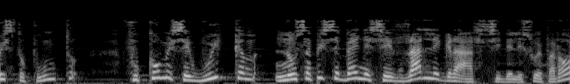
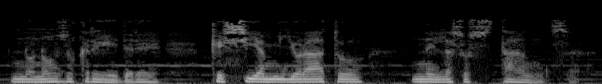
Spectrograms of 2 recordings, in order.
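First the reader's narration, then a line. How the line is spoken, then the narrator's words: Quieter, more serious. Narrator (Italian): soggiunse più piano e in tono più serio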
